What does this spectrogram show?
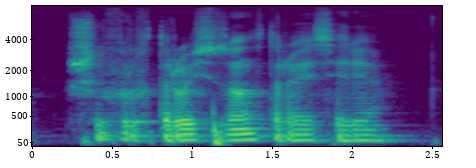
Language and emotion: Russian, neutral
